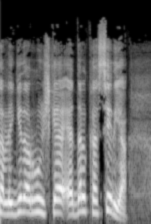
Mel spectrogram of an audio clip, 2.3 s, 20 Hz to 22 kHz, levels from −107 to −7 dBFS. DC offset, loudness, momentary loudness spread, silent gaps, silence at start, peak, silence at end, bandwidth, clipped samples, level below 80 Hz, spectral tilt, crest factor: under 0.1%; -14 LUFS; 3 LU; none; 0 s; -2 dBFS; 0.4 s; 15 kHz; under 0.1%; -66 dBFS; -3 dB/octave; 14 dB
